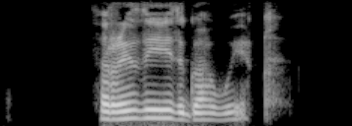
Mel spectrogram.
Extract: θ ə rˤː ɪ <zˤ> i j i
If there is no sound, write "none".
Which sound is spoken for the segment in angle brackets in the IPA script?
ðˤ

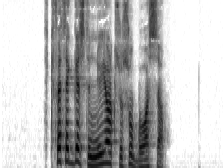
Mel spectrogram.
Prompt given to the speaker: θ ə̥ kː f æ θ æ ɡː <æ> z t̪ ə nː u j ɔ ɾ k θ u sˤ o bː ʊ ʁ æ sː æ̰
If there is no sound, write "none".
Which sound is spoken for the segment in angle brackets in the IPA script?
æ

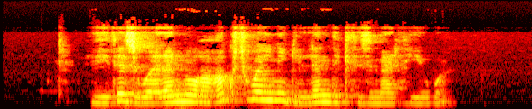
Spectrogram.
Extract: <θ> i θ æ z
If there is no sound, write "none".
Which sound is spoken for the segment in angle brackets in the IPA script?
ð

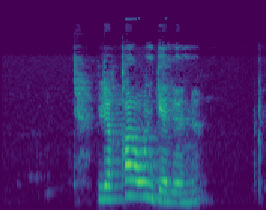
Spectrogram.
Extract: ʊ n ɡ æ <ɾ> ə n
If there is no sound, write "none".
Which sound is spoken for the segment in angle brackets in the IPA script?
l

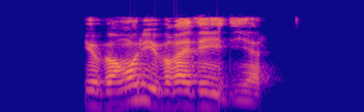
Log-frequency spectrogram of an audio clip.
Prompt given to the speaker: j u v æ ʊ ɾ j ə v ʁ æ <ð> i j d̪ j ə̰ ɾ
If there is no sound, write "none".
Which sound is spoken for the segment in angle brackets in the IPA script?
ð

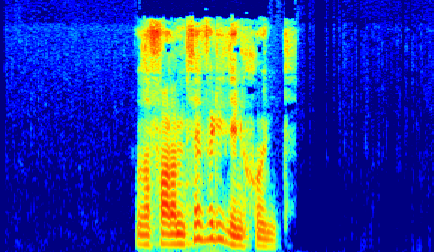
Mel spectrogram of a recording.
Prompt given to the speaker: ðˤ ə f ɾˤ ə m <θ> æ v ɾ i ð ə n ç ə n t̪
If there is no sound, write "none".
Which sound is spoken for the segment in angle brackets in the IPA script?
θ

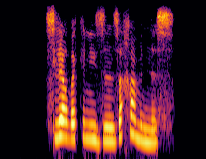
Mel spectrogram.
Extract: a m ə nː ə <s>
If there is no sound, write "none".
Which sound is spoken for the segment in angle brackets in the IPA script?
s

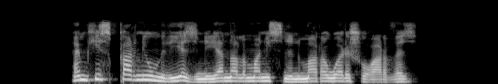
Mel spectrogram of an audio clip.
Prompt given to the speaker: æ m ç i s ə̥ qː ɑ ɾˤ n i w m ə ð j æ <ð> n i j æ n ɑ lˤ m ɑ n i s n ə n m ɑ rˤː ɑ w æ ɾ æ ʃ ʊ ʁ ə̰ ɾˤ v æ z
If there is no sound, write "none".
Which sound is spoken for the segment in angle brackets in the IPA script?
z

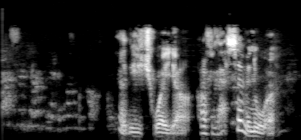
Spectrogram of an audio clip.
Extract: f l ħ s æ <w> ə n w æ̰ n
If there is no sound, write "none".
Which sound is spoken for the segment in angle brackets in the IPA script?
v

